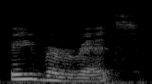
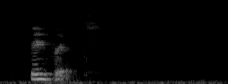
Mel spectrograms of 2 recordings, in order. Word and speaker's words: favorite: For example, this word is not pronounced favorite by most American speakers. Instead, we reduce it to favorite.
